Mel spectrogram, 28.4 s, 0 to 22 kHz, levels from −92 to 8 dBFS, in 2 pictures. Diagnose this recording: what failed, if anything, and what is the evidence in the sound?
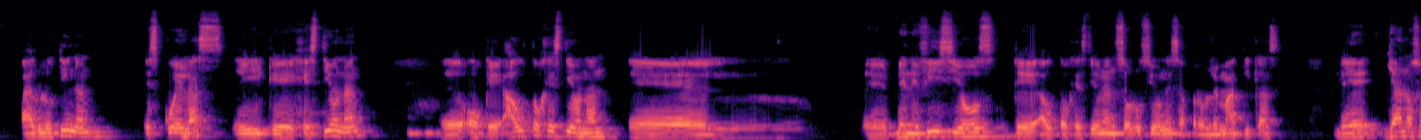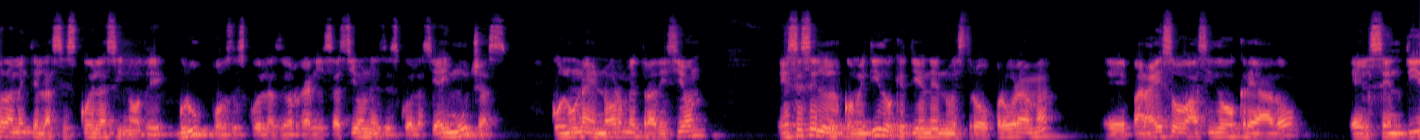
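No audible fault detected.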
